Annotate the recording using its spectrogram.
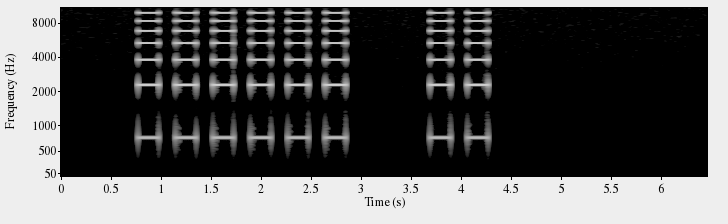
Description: Beep code, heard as beeps from a small speaker, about 760 Hz. 6-2.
